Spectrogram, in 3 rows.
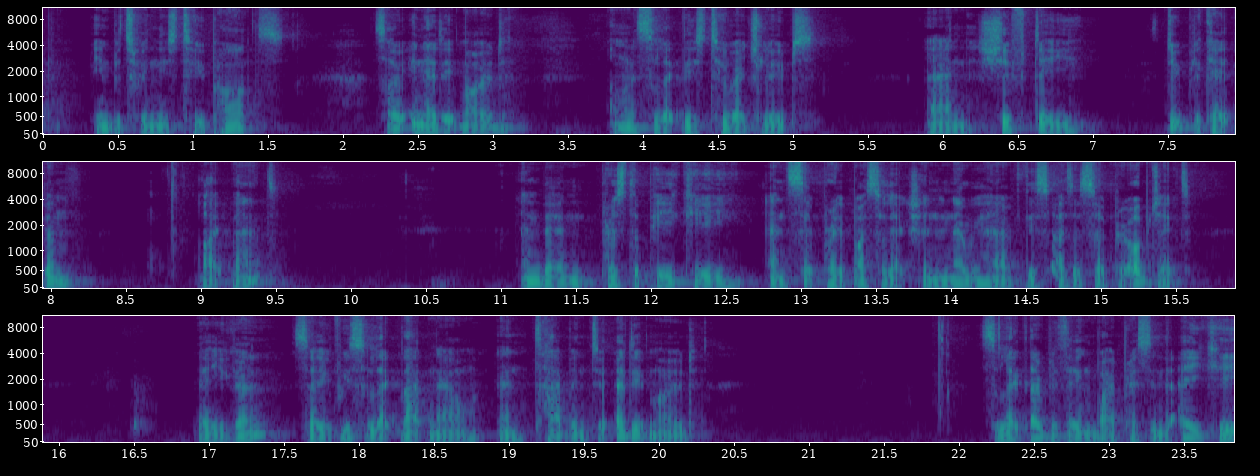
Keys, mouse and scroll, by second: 1.6-2.8 scroll up 3, 2.8 alt+shift+click, 3.6-4.2 scroll down 3, 4.2 shift+middle click, 5.0 g, 6.2 middle click, 7.2 shift+d, 10.1 p, 12.2 Tab, 12.6 click, 13.4 click, 15.4 g, 16.9-20.2 middle drag, 20.2 Tab, 21.5 2, 22.6 alt+click.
